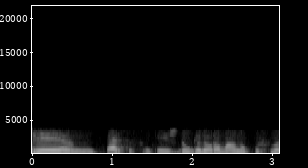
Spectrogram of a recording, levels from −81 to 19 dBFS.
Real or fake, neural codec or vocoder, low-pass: real; none; 3.6 kHz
